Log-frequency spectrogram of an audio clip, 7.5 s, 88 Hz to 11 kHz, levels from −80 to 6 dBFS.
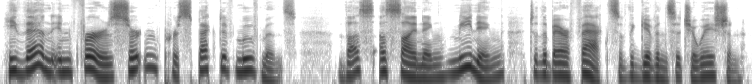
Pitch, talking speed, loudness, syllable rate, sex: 155 Hz, 135 wpm, -18 LUFS, 4.5 syllables/s, male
